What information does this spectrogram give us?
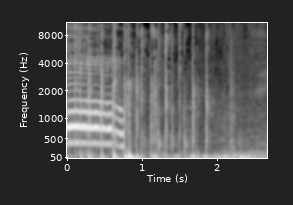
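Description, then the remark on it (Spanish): A small group in a studio booth claps to welcome a guest, a quick scatter of sharp, uneven handclaps that thins out within about two seconds, opening with a brief sustained vocal cheer. “Démosle un aplauso.”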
